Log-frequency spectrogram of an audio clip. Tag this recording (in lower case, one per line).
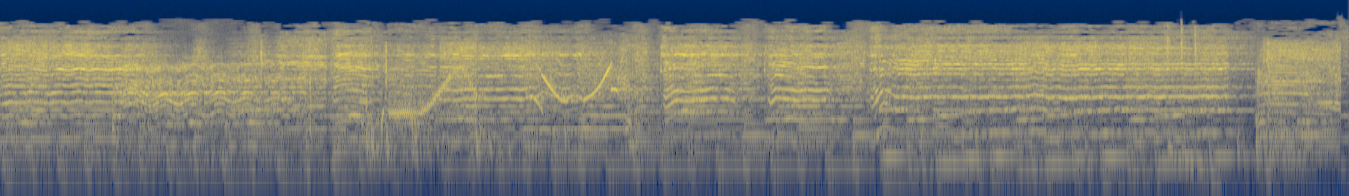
music
rhythm and blues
